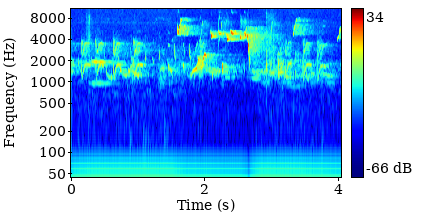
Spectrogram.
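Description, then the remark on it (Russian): An adult male regent honeyeater, an Australian bird, sings its correct species song, recorded by Australian ornithologist Ross Crates: a bright, rapid song of metallic chirps and rising whistled notes, mostly in a high register, repeating in short bursts over about four seconds with no talking. “Такую должен петь настоящий взрослый бородавчатый медосос.”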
